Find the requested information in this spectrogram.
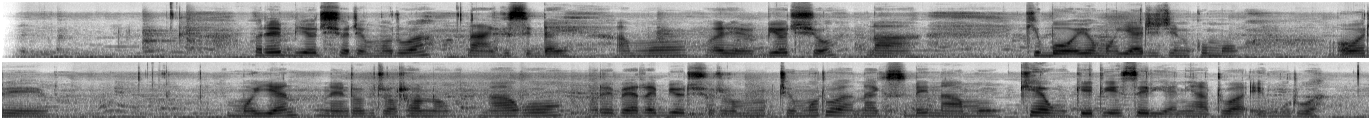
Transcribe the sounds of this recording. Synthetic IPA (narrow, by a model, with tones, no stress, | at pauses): o˨ɾe˦bi˦o˦ti̥˨ʃo˨te˨mu˦ɾwa˦na˨ki˦si˨da˦i˦ | a˨mu˦ɾe˨bi˦o˦ti̥ʃo˦na˨ | ki˦bo˨jo˦mo˨ja˨ɾi˦ti˦nku˦moː˨˦ | ɾe | mo˨ja˦nne˨ndo˦ki˨to˨ɾo˦no˨ | na˨ko˦ | o˦ɾe˦pe˨ɾa˦bi˦o˦ti˨ʃo˨tte˨mu˦ɾwa˦na˨ki˦si˦da˦i˦na˨mu˦kʰe˦ku˨ke˦ti˦e˦se˦ɾi˨a˨ni˦a˨twa˦ʔe˨mu˨ɾwa˦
